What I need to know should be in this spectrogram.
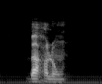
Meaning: oblong
- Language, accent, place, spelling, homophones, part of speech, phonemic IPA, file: French, France, Lyon, barlong, barlongs, adjective, /baʁ.lɔ̃/, LL-Q150 (fra)-barlong.wav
